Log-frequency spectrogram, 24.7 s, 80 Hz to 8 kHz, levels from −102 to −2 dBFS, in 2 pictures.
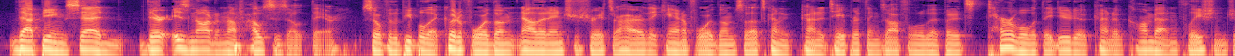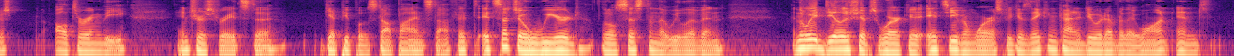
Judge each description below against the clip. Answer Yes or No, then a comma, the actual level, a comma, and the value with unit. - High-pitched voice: No, low, 120 Hz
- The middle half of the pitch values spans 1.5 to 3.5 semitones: Yes, average, 2.7 semitones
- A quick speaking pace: Yes, fast, 225 wpm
